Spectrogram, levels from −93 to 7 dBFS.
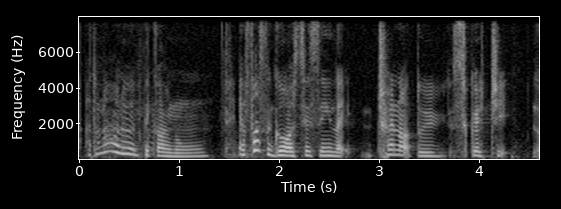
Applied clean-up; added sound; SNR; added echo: none; none; none; none.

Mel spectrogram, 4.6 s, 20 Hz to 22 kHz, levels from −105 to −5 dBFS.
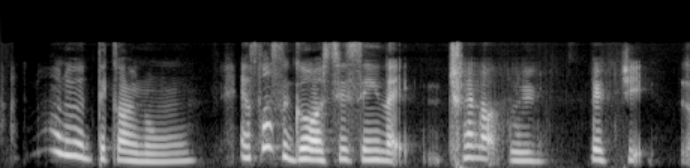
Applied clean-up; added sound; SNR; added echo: neural mask model DeepFilterNet 3.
